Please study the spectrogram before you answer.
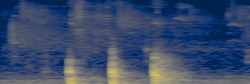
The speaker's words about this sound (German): Wollen wir klopfen und Infos weitergeben?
